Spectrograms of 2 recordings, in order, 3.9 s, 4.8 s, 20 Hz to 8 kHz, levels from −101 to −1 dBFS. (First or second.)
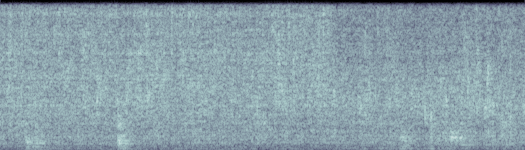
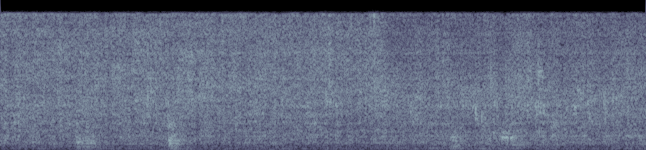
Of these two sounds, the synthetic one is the second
